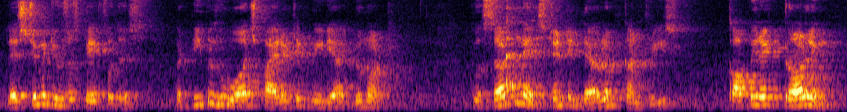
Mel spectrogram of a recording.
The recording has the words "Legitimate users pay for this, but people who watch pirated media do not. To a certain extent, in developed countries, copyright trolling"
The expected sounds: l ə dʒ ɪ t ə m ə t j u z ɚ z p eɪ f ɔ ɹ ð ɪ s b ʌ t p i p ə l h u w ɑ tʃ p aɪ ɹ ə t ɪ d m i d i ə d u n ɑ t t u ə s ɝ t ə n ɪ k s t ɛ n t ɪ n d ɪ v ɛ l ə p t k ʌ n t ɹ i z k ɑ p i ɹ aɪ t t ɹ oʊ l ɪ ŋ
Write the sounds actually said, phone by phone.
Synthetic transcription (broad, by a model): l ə dʒ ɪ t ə m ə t j u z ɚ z p eɪ f ɔ ɹ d ɪ s b ʌ t p i p ə l h u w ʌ tʃ p aɪ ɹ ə t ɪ d m i d i ə d u n ɑ t t u ə s ɝ t ə n ɪ k s t ɛ n t ɪ n d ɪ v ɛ l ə p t k ʌ n t ɹ i z k ɑ p i ɹ aɪ t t ɹ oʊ l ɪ ŋ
